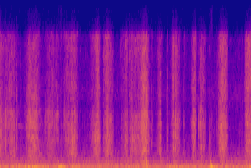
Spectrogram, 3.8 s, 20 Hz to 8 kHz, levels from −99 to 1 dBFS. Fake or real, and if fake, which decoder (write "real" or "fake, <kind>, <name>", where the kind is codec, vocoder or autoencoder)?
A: real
